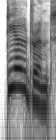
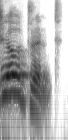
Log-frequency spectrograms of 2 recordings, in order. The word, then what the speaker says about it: deodorant: three vowel sounds now which vowel sound is the stressed vowel sound deodorant your ears are not trained to notice this stress so at first if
